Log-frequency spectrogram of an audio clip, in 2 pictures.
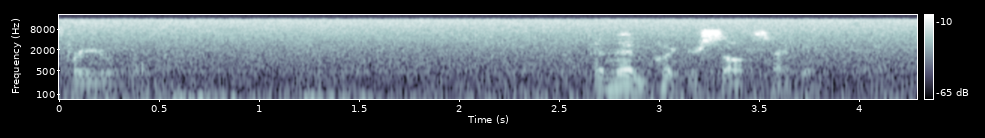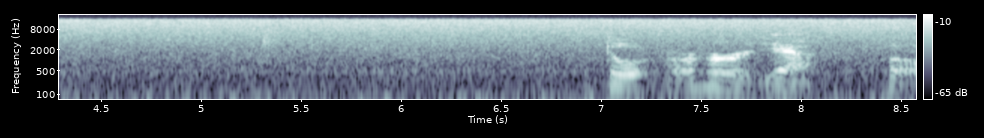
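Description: A young man speaks casually, close to a microphone, in short bursts.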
